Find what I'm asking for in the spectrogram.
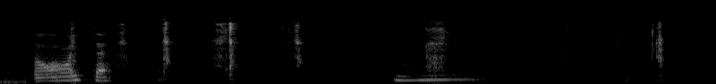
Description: Cute and funny sneezing cats. Sneezing cats sneeze like people. Adorable fluffy sneezing cats.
